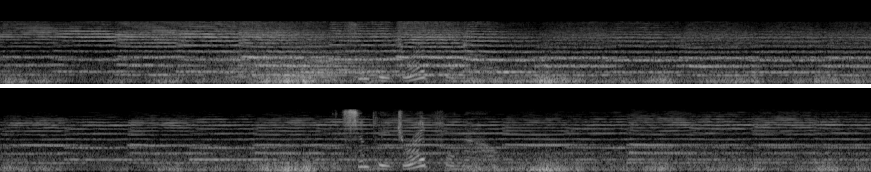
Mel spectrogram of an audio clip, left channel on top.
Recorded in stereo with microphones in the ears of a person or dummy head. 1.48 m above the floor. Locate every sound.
3.3 s a woman speaking: 45° right (ahead or behind)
